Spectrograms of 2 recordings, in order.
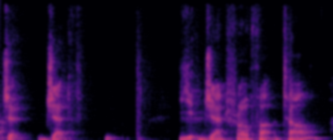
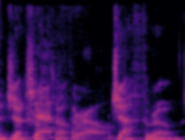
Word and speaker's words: Jethro: lost against Jetro uh jet tell I can't say it man I'm sorry judging how you say it yeah yeah Jethro Jethro it's like death row Jethro it's Jethro talk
